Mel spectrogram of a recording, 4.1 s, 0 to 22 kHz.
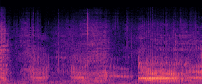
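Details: Steller sea lions at a haulout on 24 September 2018, recorded by a live camera: rough, growling roars in layered harmonic bands, weaker at first, then a loud, sustained bellow starting near the three-second mark that carries to the end.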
